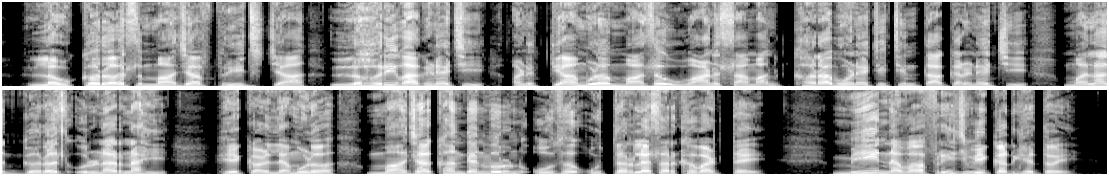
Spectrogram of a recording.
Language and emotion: Marathi, happy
